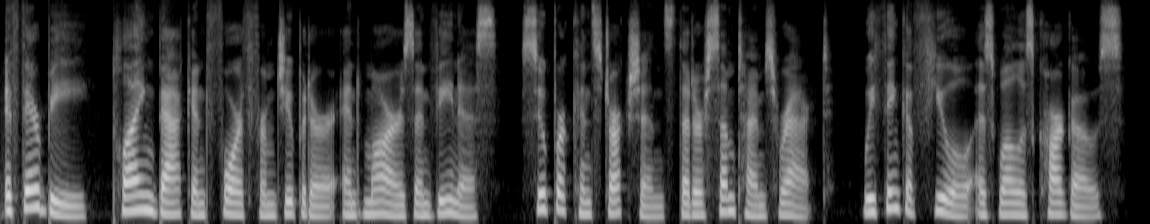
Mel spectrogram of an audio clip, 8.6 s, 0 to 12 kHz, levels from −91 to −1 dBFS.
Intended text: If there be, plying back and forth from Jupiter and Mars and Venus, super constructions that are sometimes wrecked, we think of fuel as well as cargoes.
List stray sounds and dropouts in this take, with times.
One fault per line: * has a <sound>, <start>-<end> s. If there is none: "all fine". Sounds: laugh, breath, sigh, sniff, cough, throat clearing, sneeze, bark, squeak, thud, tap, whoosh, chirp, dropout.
all fine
